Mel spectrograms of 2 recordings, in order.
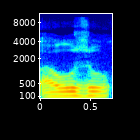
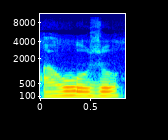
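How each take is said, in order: First: The middle consonant is a buzzing z sound. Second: The middle consonant is a buzzing z sound.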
